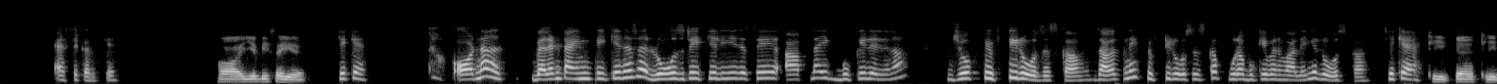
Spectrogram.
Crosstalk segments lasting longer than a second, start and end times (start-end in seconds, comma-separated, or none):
none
